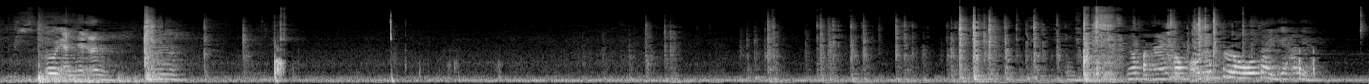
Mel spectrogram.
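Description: A young woman talks close to a phone's microphone with animation.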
